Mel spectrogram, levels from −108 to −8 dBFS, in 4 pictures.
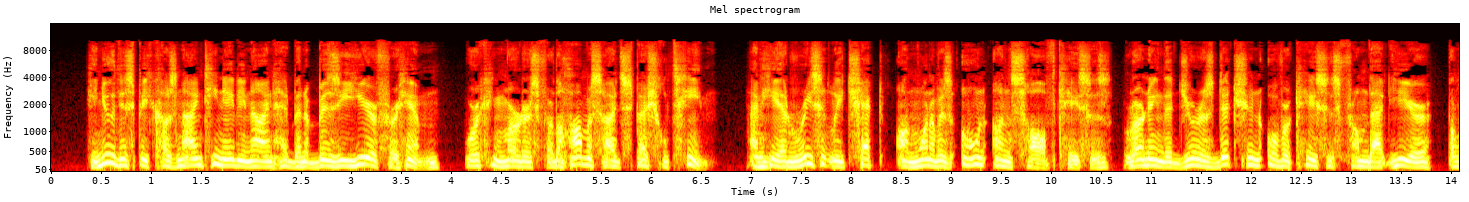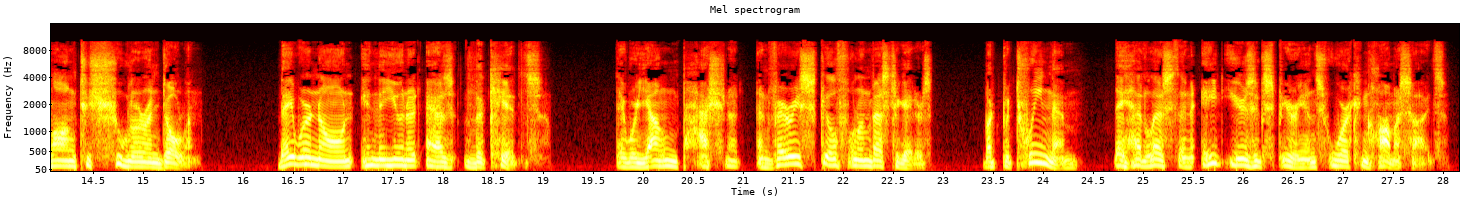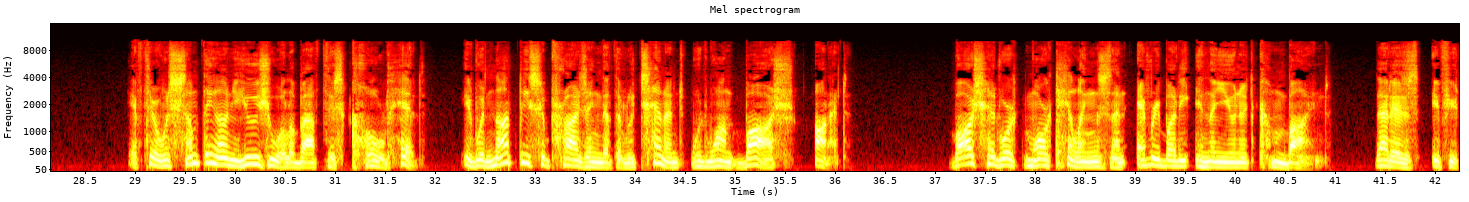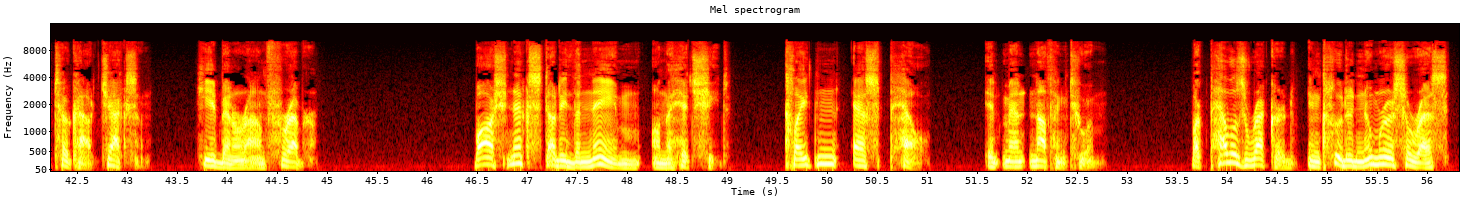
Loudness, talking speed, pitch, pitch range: -16 LUFS, 150 wpm, 135 Hz, 120-155 Hz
